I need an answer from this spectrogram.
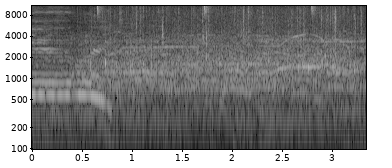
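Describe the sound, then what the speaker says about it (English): A large crowd at an obstacle course race cheers and applauds loudly and steadily, with a whistle-like tone at the start and excited shouts mixed into a dense roar. "The crowd are going wild!"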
